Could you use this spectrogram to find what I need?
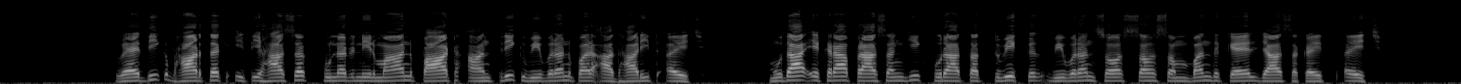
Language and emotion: Maithili, neutral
